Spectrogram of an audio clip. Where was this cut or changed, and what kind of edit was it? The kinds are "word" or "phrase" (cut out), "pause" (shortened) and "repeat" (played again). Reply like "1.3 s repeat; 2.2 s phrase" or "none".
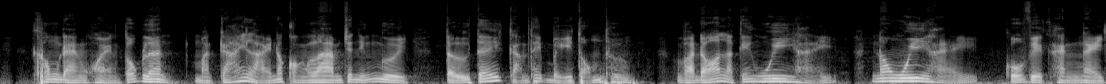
1.9 s pause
